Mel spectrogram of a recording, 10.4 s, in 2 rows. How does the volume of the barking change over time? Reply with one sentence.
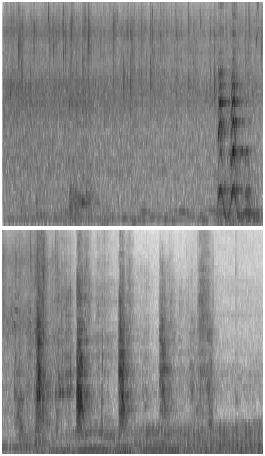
The loudness of the barking goes up, then down.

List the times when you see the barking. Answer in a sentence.
The barking can be heard from 4.2 to 9.4 s.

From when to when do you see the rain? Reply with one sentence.
The rain can be heard from 0.0 to 6.3 s.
